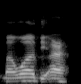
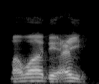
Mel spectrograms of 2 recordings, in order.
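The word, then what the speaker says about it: مواضع: Nah, kenapa di sini saya bacanya fi salah sati mawadi'ah, bukan fi salah sati mawadi'i.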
